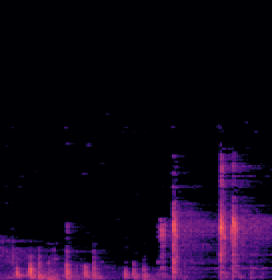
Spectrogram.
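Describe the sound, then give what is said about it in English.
A door to a back room being opened: a quick series of wooden knocks and latch clicks, then a couple of sharper thuds as it swings. No one speaks. “Walk over there and open the door to the back room.”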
